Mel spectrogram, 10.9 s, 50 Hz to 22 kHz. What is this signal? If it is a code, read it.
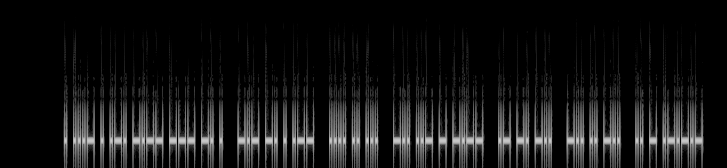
Morse code, heard as a keyed tone, about 34 wpm, 700 Hz. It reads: EVERYONE KNEW HIS DUTY AND DID IT.
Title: Sentences from Top 1500 Words 35wpm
